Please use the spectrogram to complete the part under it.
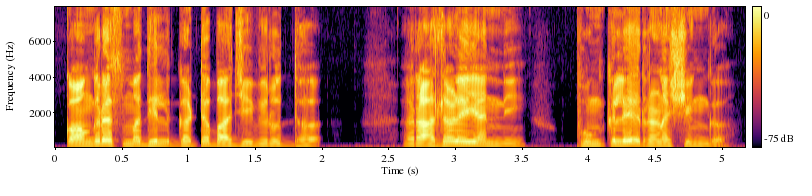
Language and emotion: Marathi, neutral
